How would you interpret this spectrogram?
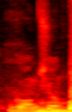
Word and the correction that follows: Bong Joon-ho: Bong Joon Ho.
